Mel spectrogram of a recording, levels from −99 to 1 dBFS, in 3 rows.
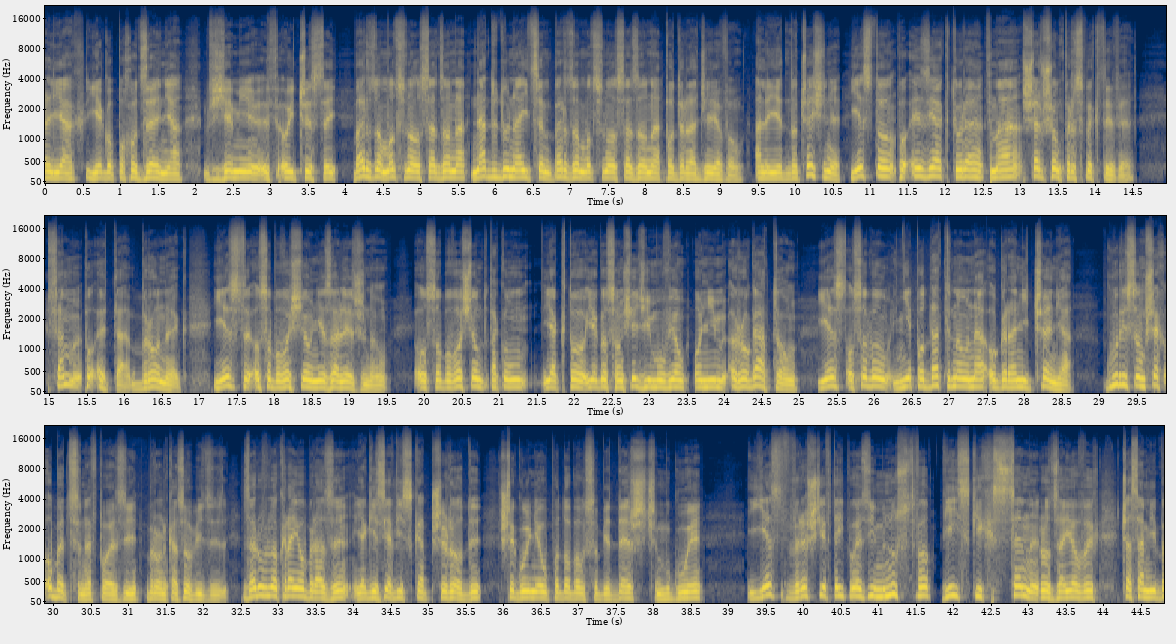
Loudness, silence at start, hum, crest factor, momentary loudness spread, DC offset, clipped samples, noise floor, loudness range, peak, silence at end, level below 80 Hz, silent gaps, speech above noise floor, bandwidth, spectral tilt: -11 LUFS; 0 s; none; 10 dB; 6 LU; under 0.1%; under 0.1%; -56 dBFS; 2 LU; 0 dBFS; 0 s; -52 dBFS; none; 46 dB; 16 kHz; -6 dB/octave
